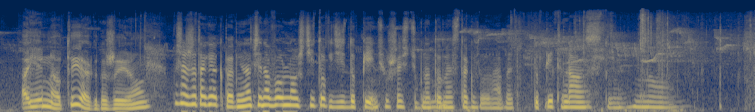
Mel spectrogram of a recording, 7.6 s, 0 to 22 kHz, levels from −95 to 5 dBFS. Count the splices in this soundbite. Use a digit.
6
